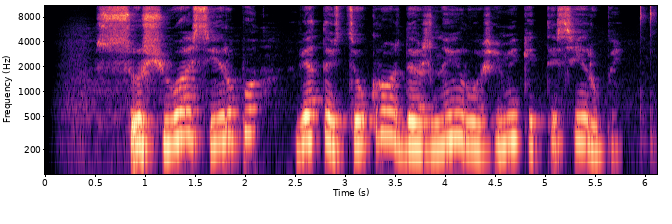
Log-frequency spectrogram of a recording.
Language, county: Lithuanian, Panevėžys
